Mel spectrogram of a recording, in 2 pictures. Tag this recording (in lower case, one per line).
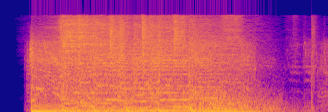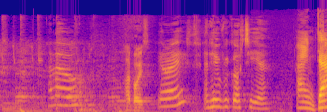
music
inside a large room or hall
speech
